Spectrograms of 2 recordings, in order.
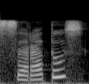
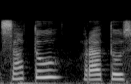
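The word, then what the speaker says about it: seratus: say it in indonesian it's serratus ribu remember it's not satu ratus ribu here's a little challenge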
